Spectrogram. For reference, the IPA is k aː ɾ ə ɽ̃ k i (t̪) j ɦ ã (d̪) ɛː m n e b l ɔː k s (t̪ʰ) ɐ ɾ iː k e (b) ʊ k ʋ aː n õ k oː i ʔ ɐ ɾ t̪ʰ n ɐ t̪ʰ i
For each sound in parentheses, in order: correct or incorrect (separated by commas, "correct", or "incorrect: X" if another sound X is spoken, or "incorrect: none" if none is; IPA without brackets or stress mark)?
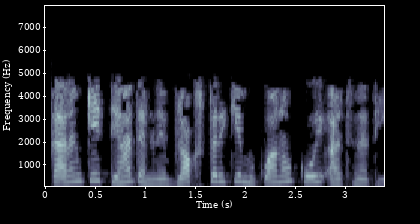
correct, incorrect: t̪, incorrect: t̪, incorrect: m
